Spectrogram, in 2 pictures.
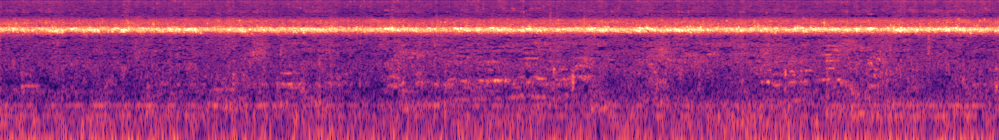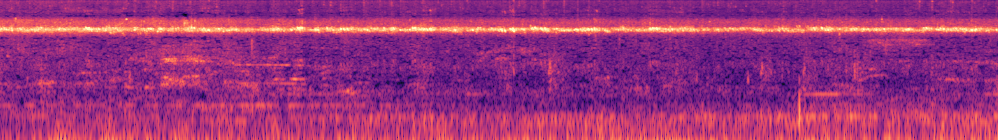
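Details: Continuous shrill cricket chirping, an even high trill that holds without pause for the whole stretch, with soft indistinct sounds in the background.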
